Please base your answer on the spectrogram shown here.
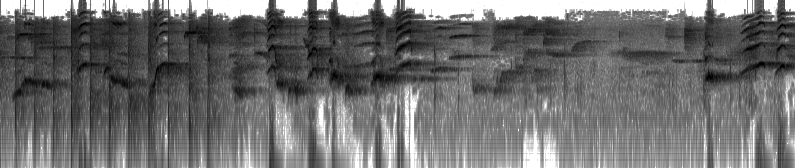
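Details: Fast, varied song from a young white-rumped shama of a champion bloodline. Slurred whistles and sharp high clicks tumble together, then fade to quieter high notes before a final loud whistled phrase.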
